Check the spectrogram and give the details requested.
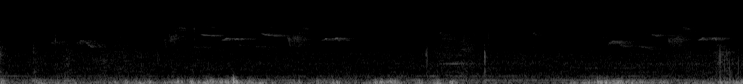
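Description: Small birds chirping in short calls scattered throughout, over an uneven low rumbling noise and a faint steady low hum.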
